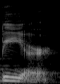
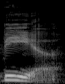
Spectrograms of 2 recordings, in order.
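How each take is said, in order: First: The final R sound is clearly pronounced. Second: The final R sound is not pronounced. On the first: The speaker calls it wrong. "not beer" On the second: The speaker calls it right. "they are not pronouncing it, so it is beer"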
